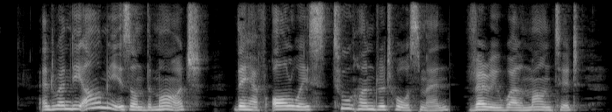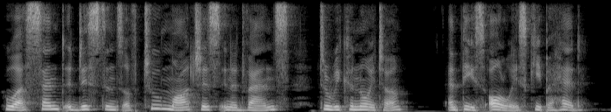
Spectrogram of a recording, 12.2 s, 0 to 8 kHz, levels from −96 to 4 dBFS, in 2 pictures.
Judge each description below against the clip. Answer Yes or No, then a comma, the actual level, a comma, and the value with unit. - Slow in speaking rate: No, average, 170 wpm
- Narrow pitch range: No, average, 3.6 semitones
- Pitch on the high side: Yes, high, 205 Hz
